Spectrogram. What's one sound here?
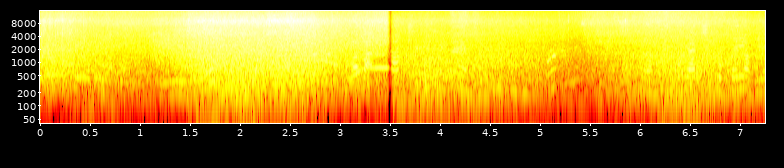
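Young men and women chatter nearby.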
